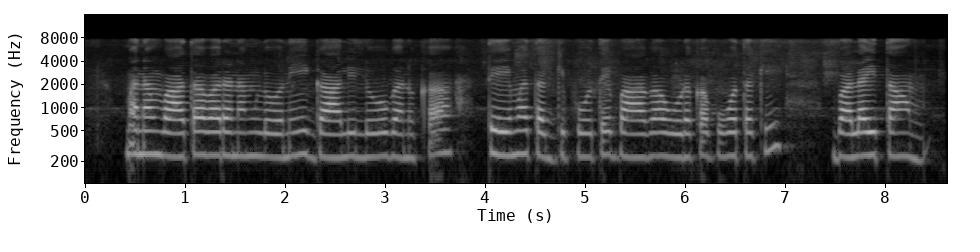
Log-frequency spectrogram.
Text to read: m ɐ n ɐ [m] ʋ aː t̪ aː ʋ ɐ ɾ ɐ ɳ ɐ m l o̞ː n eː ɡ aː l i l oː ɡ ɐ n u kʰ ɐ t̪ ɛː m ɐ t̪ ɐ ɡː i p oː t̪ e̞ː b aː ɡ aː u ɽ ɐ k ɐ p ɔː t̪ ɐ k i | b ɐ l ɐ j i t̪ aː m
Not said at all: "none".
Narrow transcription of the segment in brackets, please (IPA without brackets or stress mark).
m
